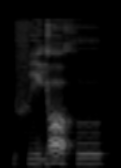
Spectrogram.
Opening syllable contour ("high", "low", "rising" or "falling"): low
